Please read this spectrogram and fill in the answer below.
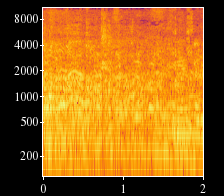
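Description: A group of women's voices talking and chattering over one another, with a sung note trailing off at the start.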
